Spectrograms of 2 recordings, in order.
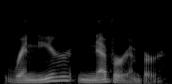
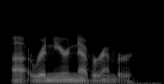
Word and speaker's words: Renaer Neverember: long enough to know, this is Rainier Neverember. And that is spelled, for those of you playing the home game, Renaer Neverember. Rainier Neverember.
